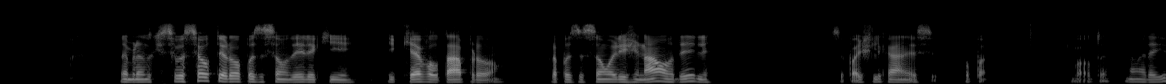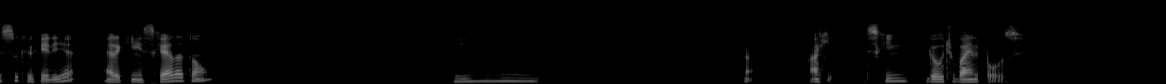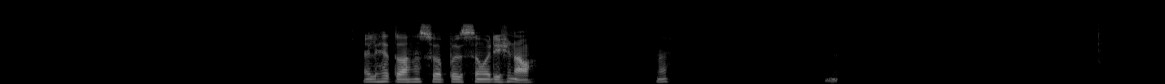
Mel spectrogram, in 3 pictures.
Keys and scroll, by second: 9.9 ctrl+z, 24.1 w, 28.1 e, 34.3 ctrl+z.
